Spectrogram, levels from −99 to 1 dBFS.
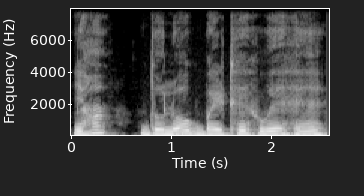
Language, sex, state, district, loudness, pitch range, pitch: Hindi, male, Jharkhand, Ranchi, -13 LUFS, 150-170 Hz, 155 Hz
